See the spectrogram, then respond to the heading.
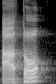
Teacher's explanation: Accent on the first mora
